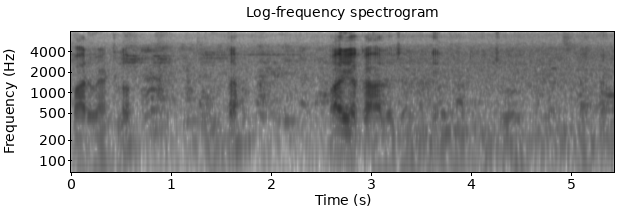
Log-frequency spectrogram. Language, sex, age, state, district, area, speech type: Telugu, male, 45-60, Andhra Pradesh, Bapatla, urban, spontaneous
